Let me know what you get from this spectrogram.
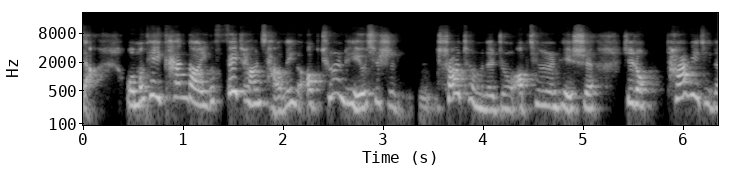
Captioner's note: continues speaking in Mandarin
